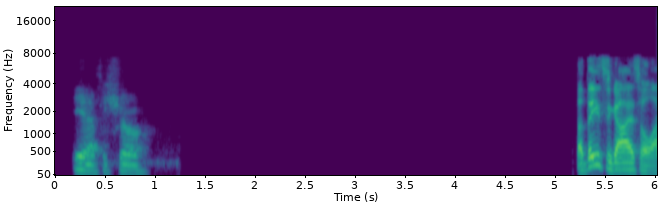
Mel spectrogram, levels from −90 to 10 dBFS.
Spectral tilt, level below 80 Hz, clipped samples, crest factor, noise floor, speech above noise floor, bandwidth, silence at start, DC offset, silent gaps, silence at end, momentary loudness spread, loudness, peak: -4.5 dB/octave; -66 dBFS; under 0.1%; 26 dB; under -90 dBFS; over 68 dB; 7.6 kHz; 0.2 s; under 0.1%; 1.26-5.18 s; 0 s; 15 LU; -23 LUFS; -4 dBFS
